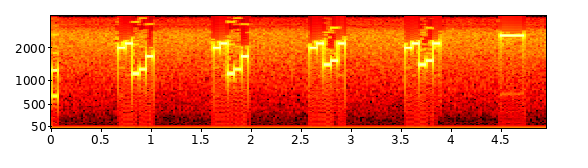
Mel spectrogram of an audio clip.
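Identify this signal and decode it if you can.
Five-tone selective call (ZVEI), heard as quick runs of five tones, tones of about 70 ms. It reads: 89236 89236 89459 89459
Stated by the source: ZVEI five-tone call received by SDR.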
